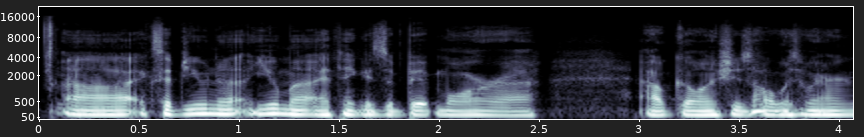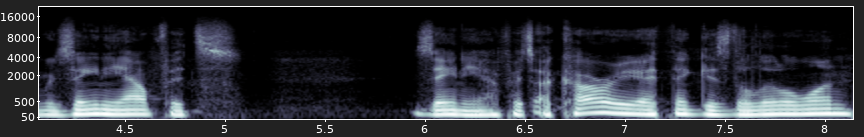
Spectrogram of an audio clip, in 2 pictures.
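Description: A man speaks at a fairly quick pace and medium pitch in an ordinary speaking voice, with fairly even intonation and very even loudness. The recording is very clean, with a silent background. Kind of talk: casual chat. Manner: casual, joking.

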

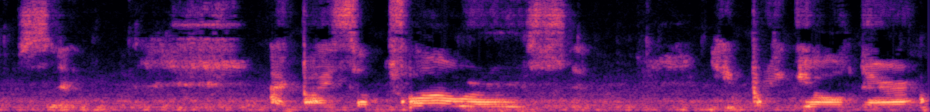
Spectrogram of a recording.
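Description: Speech comes from a woman at a very slow pace. Behind her, background noise is noticeable. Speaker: host's mother. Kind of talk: casual chat. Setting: video call.

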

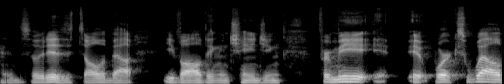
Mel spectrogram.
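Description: A man speaks at a fairly low pitch and a fairly slow pace, in a plain, everyday voice. The recording is very clean, with a silent background. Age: 50s. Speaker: woodworking YouTuber. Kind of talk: casual chat.

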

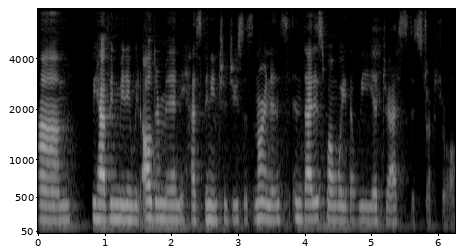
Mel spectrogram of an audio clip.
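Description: A woman with a Spanish accent speaks at a very fast pace and a medium pitch. Her intonation is monotone and flat, with big swings in loudness. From Mexico. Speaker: community organizer. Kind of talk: personal testimony. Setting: church with congregation.

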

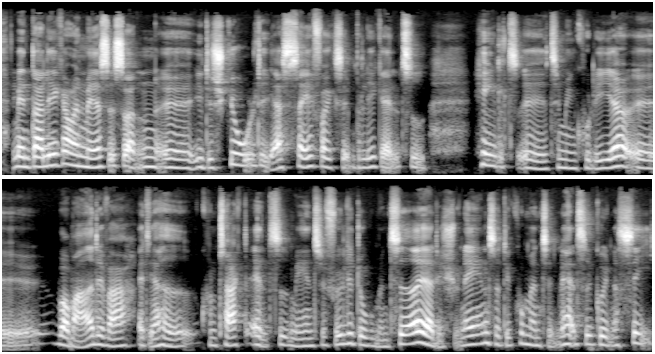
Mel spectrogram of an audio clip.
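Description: With vocal fry and a dark, mellow tone, a woman speaks at medium pitch and a moderate pace. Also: ordinary pitch variation. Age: 40s. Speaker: psychiatric nurse. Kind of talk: interview testimony. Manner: hesitant, many fillers.

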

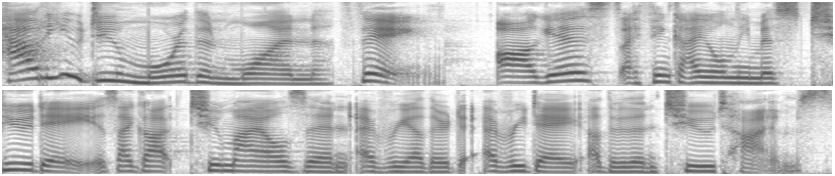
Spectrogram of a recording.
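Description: In an ordinary speaking voice with very even loudness and ordinary pitch variation, the speaker talks at a fairly quick pace with hardly any pauses. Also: woman, medium pitch for a woman. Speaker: mental health podcast co-host. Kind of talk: casual chat.

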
